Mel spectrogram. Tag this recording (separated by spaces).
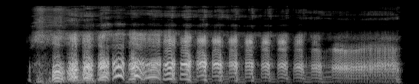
crazy creature demented evil goblin imp insane laugh laughter mad male monster psychotic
